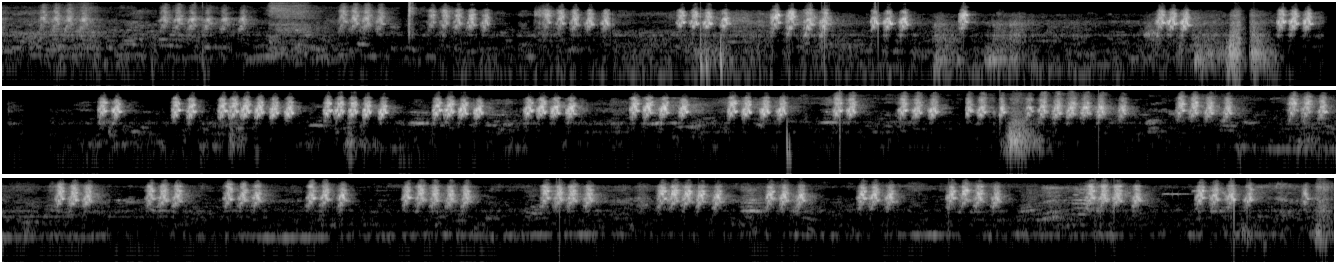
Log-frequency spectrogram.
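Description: Bird chirping in short, rapid, high-pitched bursts, repeated steadily about twice a second.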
